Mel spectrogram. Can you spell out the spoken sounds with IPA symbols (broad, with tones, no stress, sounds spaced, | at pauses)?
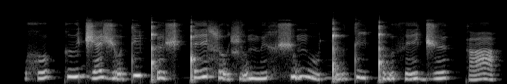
x o˩˧˩ kː ɯ˧˥ d͡ʒ æ˩˧˩ ʒ o̰˧˩˧ t y˥ ǃʼ ø˧˩˧ ʃ ǃ e˧˥˧ ɬ o̰˧˩˧ ɕ o̰˩˧˩ m y˩˧˩ x ʃ ṵ˥ m u˧˩˧ ɡ͡ǃ ṵ˧˥ t i˧ ǃ ṵ˧ θ e˩˧˩ d͡ʒ ø˧˥ kː ɑ˩˧˩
